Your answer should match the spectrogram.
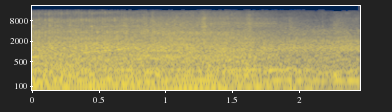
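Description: Two cars driving past close by on a road, a Renault Scénic people carrier followed by a silver saloon: low engine hum and tyre noise on the asphalt, swelling in the first second as they go by.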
